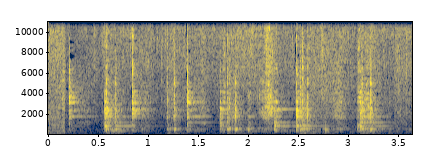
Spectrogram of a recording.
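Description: Turmeric, chilli powder and garam masala sizzle in a pan while a spoon stirs them in quick, rhythmic scraping strokes, close and fairly quiet.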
